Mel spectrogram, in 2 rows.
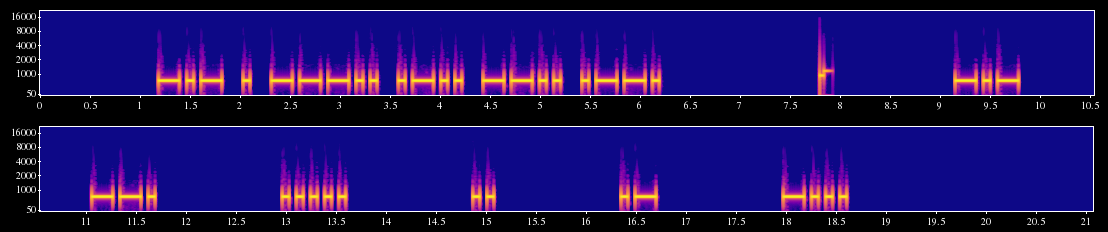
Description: Morse code, heard as a keyed tone, about 17 wpm, spaced as for 9 wpm, 700 Hz. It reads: KE8LZP KG5IAB
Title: USA Call Signs - 6 Characters - 6x Character Spacing - 17wpm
